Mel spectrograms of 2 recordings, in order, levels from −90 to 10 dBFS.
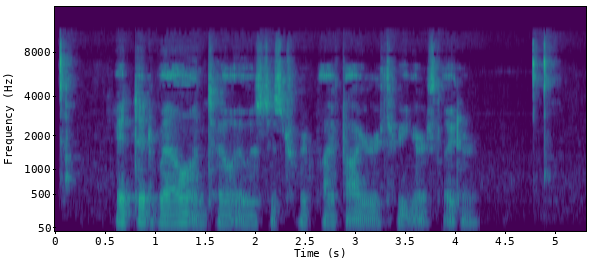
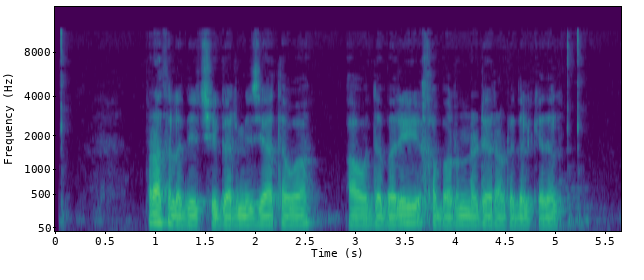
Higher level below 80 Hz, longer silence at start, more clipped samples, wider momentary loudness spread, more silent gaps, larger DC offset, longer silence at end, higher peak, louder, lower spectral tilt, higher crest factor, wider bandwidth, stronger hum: second, -72 dBFS vs -44 dBFS; about the same, 0.05 s vs 0.05 s; neither; first, 9 LU vs 6 LU; neither; neither; about the same, 0.3 s vs 0.4 s; about the same, -8 dBFS vs -6 dBFS; second, -35 LUFS vs -26 LUFS; second, -0.5 dB/octave vs -7 dB/octave; first, 30 dB vs 20 dB; about the same, 11.5 kHz vs 11.5 kHz; neither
